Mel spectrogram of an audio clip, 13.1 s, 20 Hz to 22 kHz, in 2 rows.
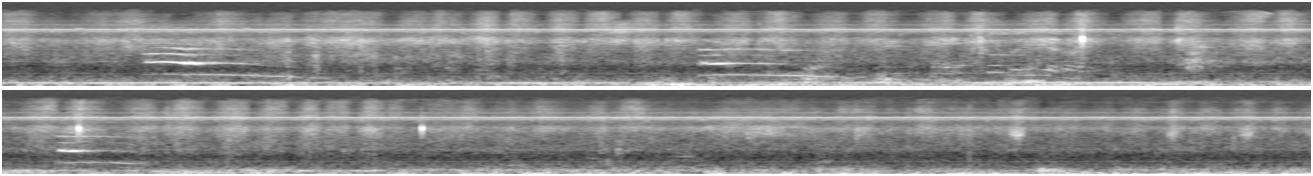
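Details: A ginger tabby cat lying on someone's lap, filmed with a GoPro HERO8, meows three times, with drawn-out bending cries about three seconds apart. A low background hum and faint human voices are also heard.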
